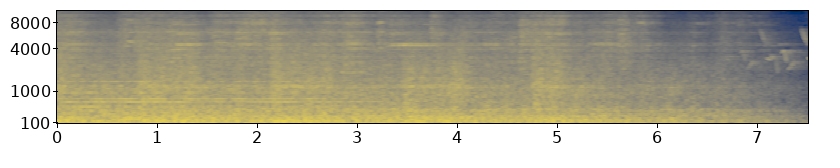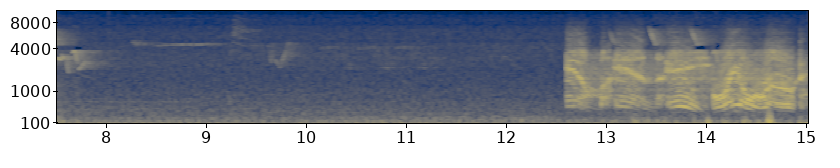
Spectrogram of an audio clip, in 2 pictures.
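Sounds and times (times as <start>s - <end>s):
train cars rumbling on trestle: 0.0s - 7.6s
birds chirping: 12.6s - 15.0s.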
